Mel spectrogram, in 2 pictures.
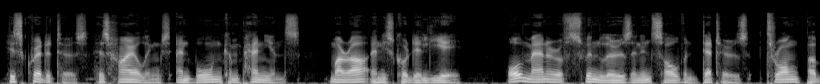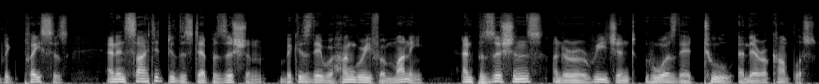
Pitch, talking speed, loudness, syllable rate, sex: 100 Hz, 160 wpm, -19 LUFS, 5.5 syllables/s, male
